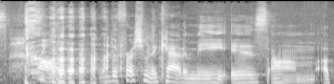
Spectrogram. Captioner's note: laughs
